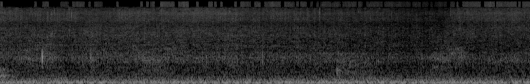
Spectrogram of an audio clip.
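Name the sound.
stirring shrimp cheese sauce in a pan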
